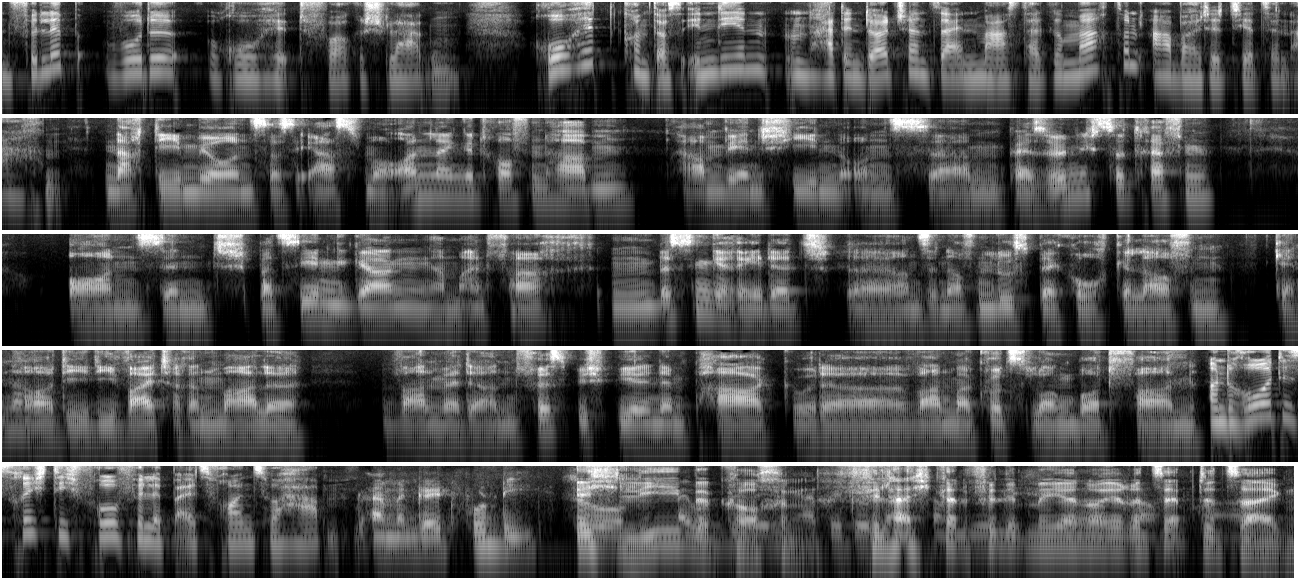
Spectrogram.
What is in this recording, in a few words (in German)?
interview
